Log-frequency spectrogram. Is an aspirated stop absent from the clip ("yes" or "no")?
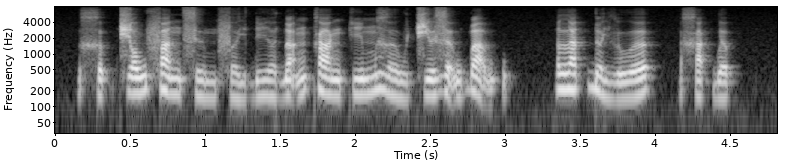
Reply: yes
